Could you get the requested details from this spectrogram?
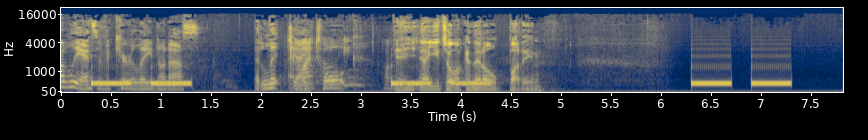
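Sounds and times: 
speech: 0.0s - 1.4s, 2.0s - 4.9s
electronic ringback tones of a phone call: 0.3s - 1.4s, 3.3s - 4.3s, 6.3s - 7.4s.

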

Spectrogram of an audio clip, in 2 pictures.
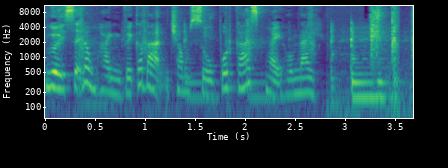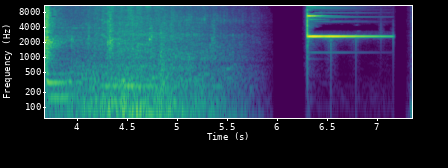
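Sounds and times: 
speech: 0.0s - 4.5s
rumbling traffic and vehicle noise: 3.4s - 6.0s
phone text message notification ding for a bank SMS: 6.3s - 7.2s.

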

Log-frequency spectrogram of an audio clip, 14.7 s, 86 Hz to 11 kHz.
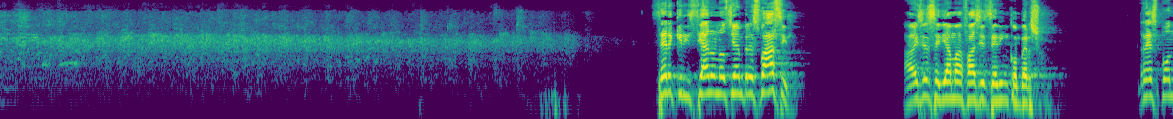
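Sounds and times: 
audience applauding: 0.0s - 8.0s
speech: 8.2s - 10.0s, 11.3s - 13.2s, 14.2s - 14.6s.

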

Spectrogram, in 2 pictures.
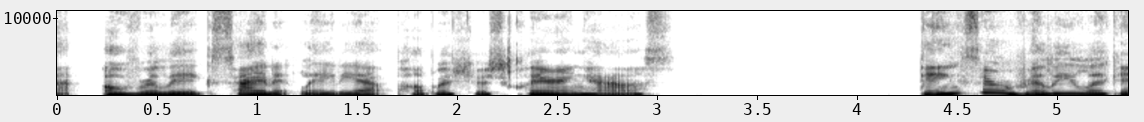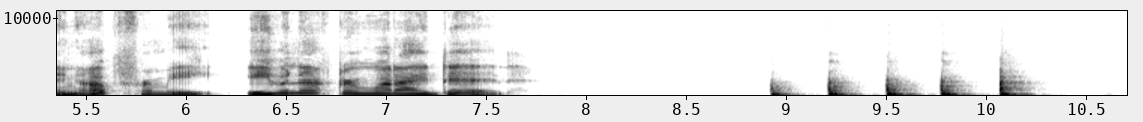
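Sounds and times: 
speech: 0.2s - 3.1s, 4.3s - 7.7s
firm knocking on a door: 8.9s - 10.4s.

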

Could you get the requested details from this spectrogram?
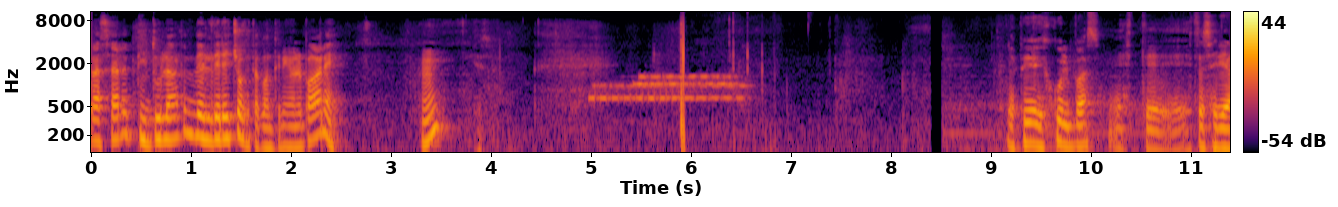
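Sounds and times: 
speech: 0.0s - 2.6s, 3.3s - 4.0s, 9.2s - 11.3s
phone electronic ringtone of an incoming call: 4.9s - 6.6s.

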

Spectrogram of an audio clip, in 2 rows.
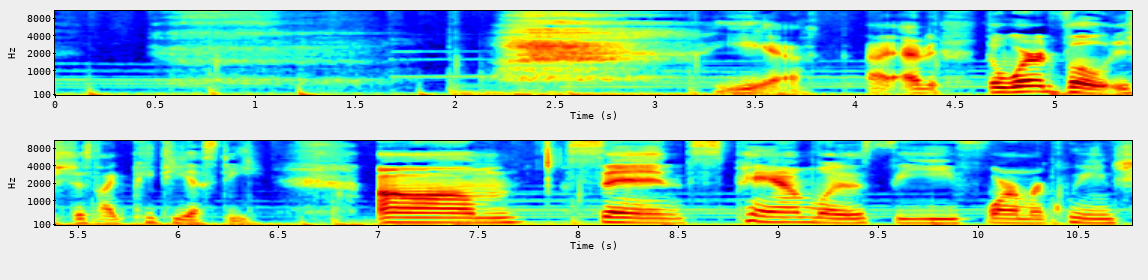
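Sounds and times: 
deep breath: 0.5s - 3.2s
speech: 3.3s - 10.7s.

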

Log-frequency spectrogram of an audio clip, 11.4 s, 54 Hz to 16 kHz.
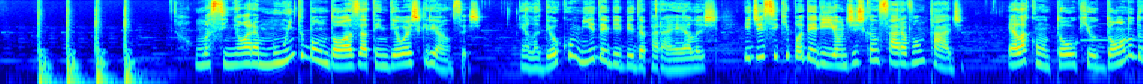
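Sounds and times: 
firm knocks on a wooden door: 0.4s - 1.7s
speech: 2.0s - 11.4s.

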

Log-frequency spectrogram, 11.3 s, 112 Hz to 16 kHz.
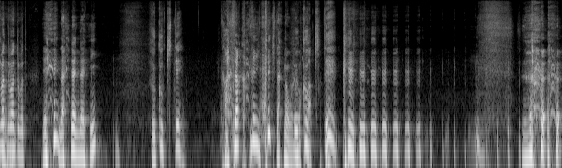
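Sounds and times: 
speech: 0.0s - 3.8s, 4.4s - 8.7s, 9.5s - 11.2s
person coughing throaty repeated coughs: 6.5s - 7.1s, 9.5s - 11.2s
laughter: 6.8s - 11.2s.

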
